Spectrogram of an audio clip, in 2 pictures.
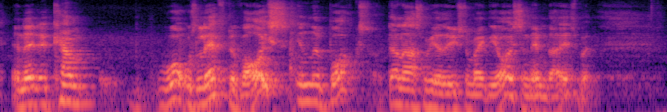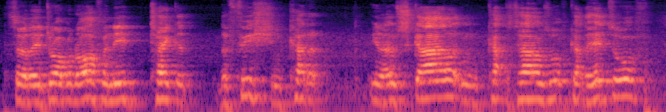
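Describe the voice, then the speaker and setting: Through noticeable background noise, a man speaks at a moderate pace with a high pitch and ordinary pitch variation. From England, Colchester, Essex. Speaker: oral history interviewee. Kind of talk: oral history interview. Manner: halting.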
